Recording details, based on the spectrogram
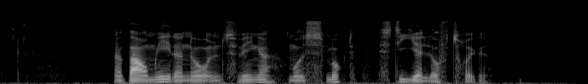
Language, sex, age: Danish, male, 31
